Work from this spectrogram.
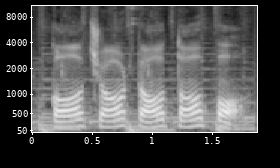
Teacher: ব্যঞ্জন ধ্বনিকে ভাগ করা হয় অল্পপ্রাণ ও মহাপ্রাণ এই দুই ভাগে যেসব ধ্বনি উচ্চারণের সময় ফুসফুস থেকে নির্গত বায়ু প্রবাহের মাত্রা কিছুটা কম থাকে তাকে বলা হয় অল্পপ্রাণ ধ্বনি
